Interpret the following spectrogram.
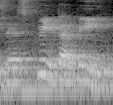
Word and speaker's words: sesquiterpene: Name of the active ingredients, तर इट इज सेस्क्विटर्पिन. बघून घ्या spelling, SES QUI, सेस्क्वी, SESQUI TERPENE, सेस्क्विटर्पिन. Ketone, KETONE.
